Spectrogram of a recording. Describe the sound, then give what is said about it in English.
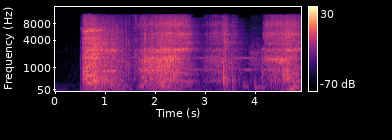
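A power drill grinds harshly as Nobby breaks through a window with it, its loud whining rasp surging in several long bursts with brief dips between them, and no voices. “Nobby breaks through a window with a drill.”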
